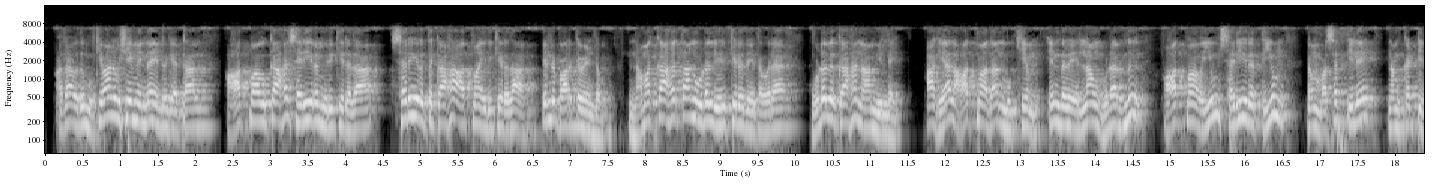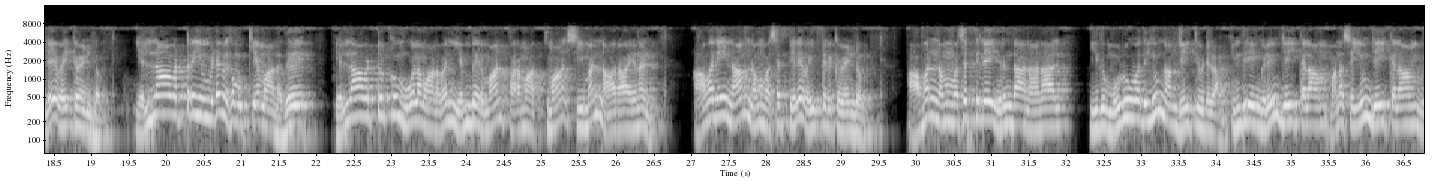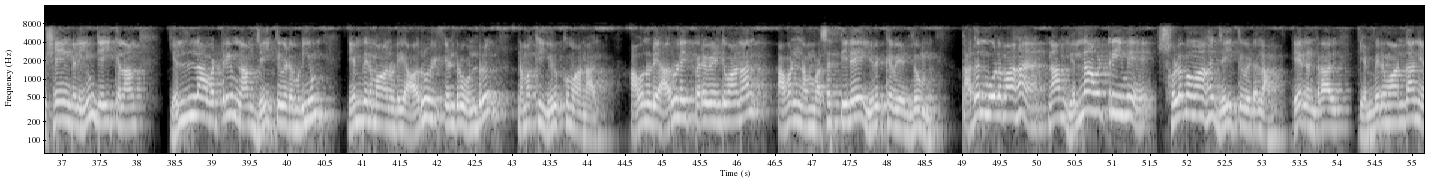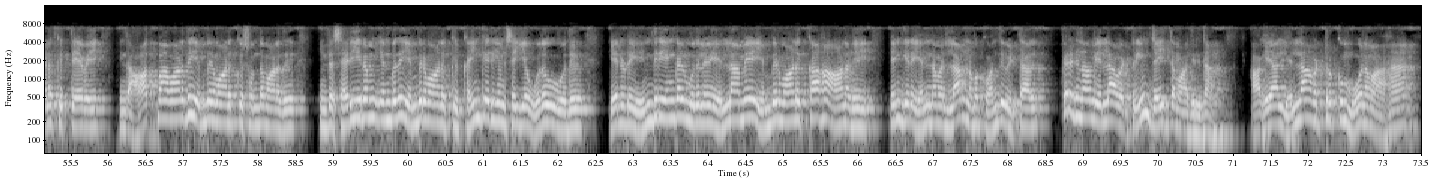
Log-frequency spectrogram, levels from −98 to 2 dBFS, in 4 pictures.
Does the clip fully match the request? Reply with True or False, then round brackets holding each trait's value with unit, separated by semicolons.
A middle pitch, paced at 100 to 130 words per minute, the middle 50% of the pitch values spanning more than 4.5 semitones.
True (180 Hz; 105 wpm; 4.9 semitones)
